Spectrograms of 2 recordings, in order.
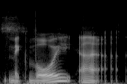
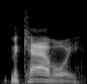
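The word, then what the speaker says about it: McAvoy: in the newer x-men elroy mcvoy something like that the cowboy mccavoy that's why there's an extra syllable so he plays the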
